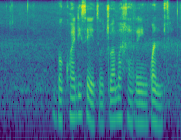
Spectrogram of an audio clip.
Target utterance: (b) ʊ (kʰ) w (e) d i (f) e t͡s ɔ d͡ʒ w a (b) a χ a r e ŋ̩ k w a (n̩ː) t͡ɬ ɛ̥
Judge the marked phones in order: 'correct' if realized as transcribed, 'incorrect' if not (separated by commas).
correct, correct, incorrect, incorrect, incorrect, correct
